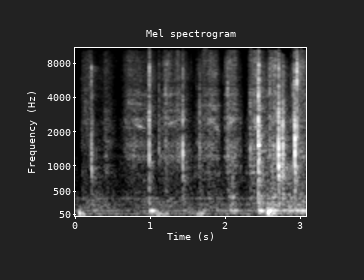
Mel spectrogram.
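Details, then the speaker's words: SIG Rattler Canebrake charging handle, freshly lubed: short dry metal-on-metal scrapes and uneven clicks as it is worked, grinding and hanging up around 80% of travel; cause unknown. "you can only hear metal scratching on that so um not really sure what's going on there but it's I think that this could be part of the problem where it's like hanging up a little bit around the 80% Mark"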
